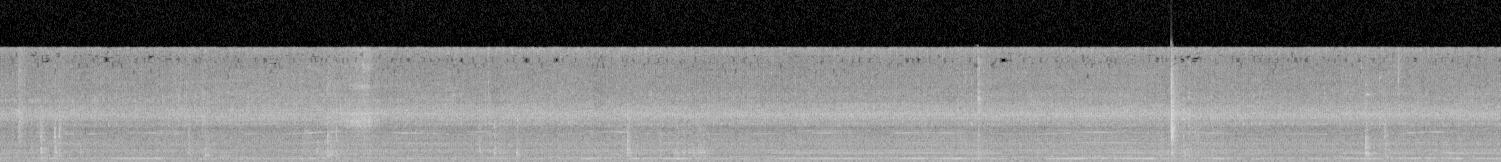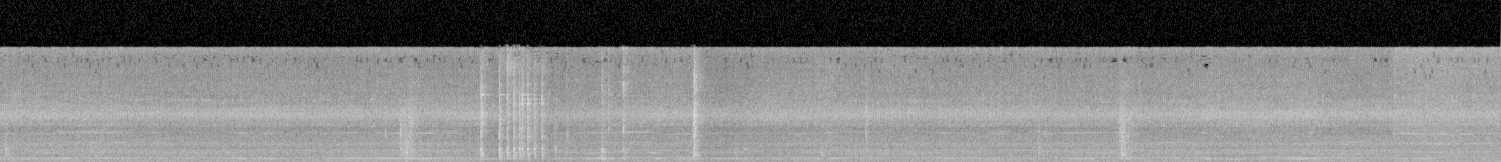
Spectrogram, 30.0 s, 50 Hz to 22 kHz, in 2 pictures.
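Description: JCB 3DX backhoe loader's diesel engine running steadily under the working hydraulics as the backhoe bucket digs out a tree stump. Several sharp knocks and clanks stand out, most of them bunched about two-thirds of the way through.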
